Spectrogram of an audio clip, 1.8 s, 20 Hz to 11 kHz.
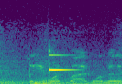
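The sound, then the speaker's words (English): A timer's plus button is pressed, setting the time in 1-minute increments, and gives one short, high-pitched electronic beep, bright and clear, rising above a faint murmur of voices and low background noise. “So like if we hit the plus button, it's going to beep.”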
